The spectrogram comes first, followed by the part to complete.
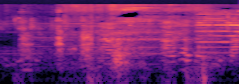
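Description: A dog making a few short, soft whines and breathy noises while it begs for a cracker.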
